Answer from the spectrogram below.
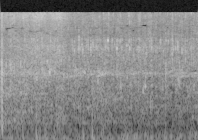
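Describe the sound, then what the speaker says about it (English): Sewage bypass water from a treatment plant trickles through small waterfalls and gullies toward a lake, a faint, continuous rushing flow heard alone. "it just keeps flowing through these little waterfalls and gullies"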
